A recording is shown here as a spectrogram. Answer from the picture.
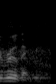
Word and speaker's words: Hrubec: e c terry krubik the h is not pronounced terry rubick she did studies of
